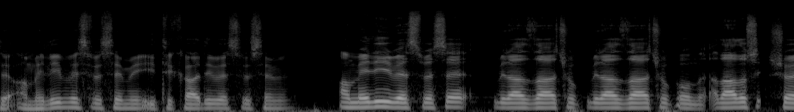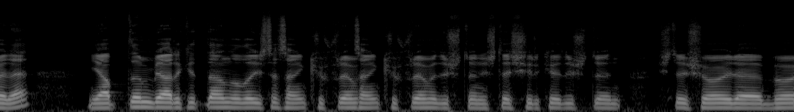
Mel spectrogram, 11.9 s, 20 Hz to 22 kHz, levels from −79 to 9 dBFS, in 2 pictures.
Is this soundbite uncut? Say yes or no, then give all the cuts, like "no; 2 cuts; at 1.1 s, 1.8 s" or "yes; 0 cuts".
no; 4 cuts; at 4.3 s, 5.7 s, 8.6 s, 10.8 s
